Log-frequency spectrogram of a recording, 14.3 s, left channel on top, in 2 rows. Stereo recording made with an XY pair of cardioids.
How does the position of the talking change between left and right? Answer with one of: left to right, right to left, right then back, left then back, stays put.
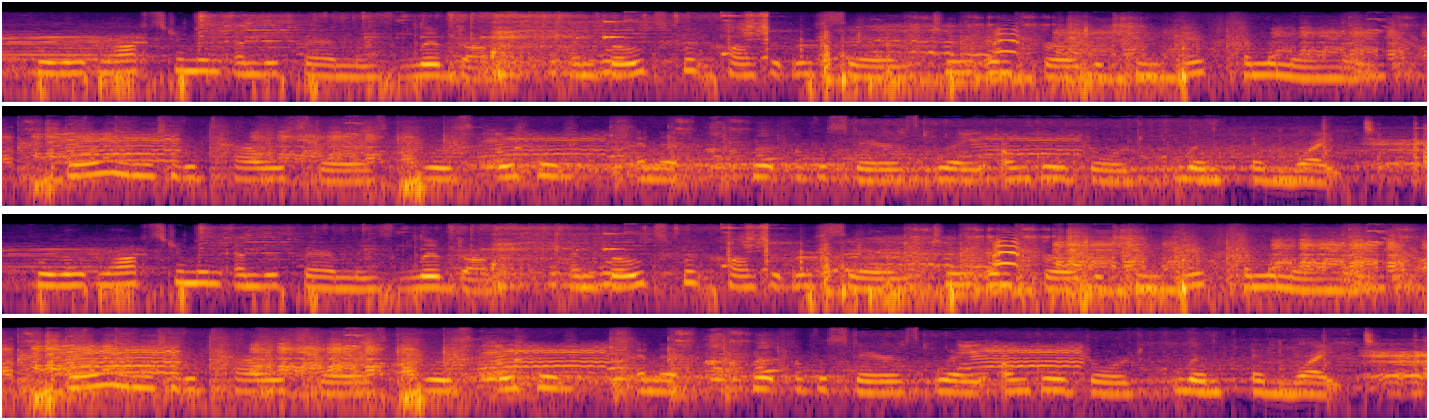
stays put.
